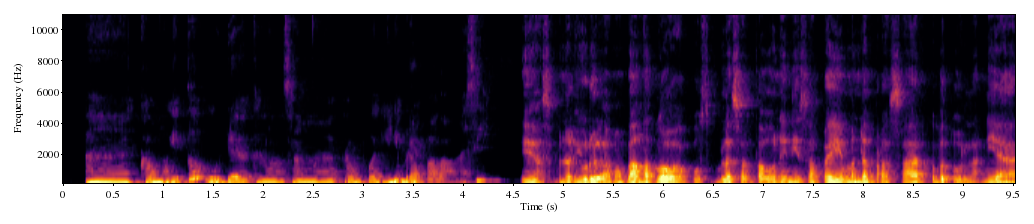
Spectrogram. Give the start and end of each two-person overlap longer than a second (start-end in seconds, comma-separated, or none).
none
